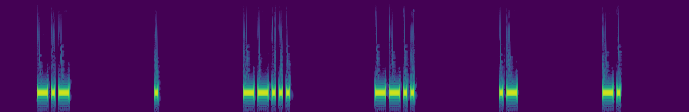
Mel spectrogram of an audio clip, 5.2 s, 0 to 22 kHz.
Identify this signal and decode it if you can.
Morse code, heard as a keyed tone, about 44 wpm, spaced as for 12 wpm, 700 Hz. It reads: KE7ZAN
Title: USA Call Signs - 6 Characters - 8x Character Spacing - 45wpm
